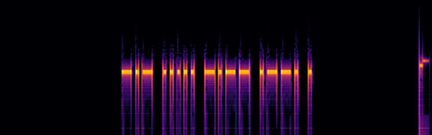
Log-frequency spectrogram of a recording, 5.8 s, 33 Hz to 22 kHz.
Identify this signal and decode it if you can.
Morse code, heard as a keyed tone, about 26 wpm, 700 Hz. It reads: K5YPE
